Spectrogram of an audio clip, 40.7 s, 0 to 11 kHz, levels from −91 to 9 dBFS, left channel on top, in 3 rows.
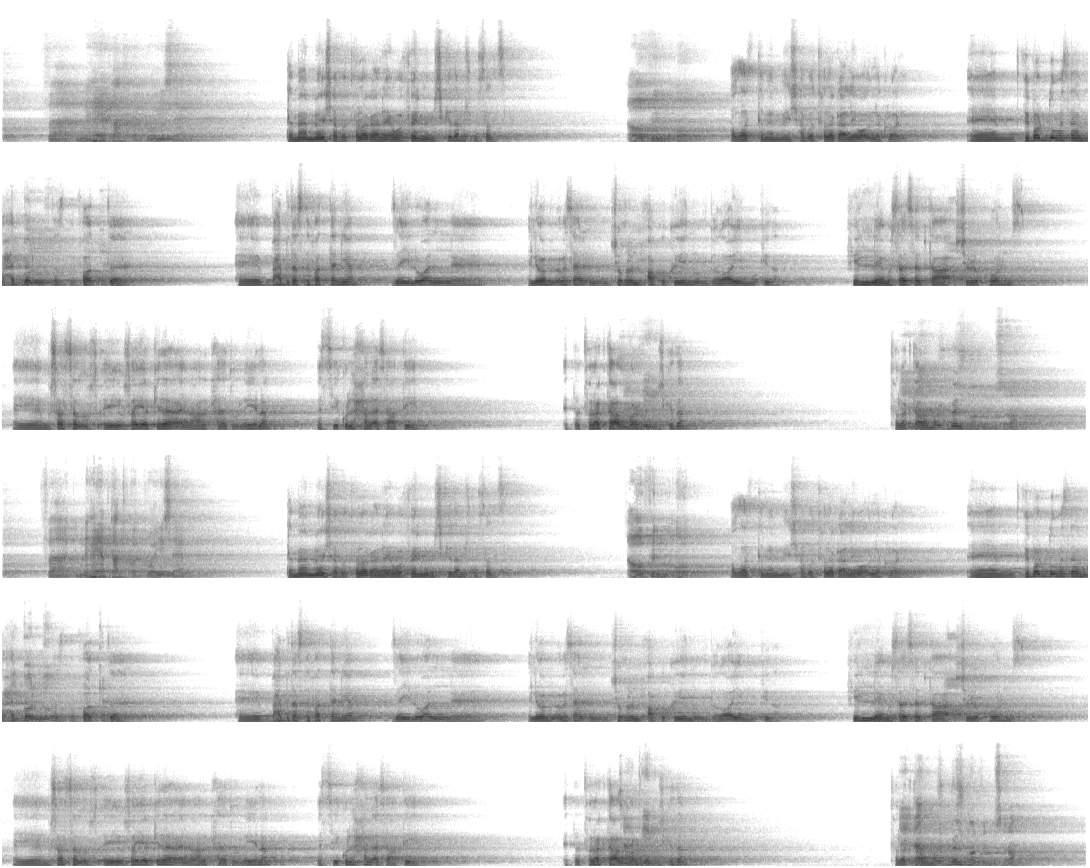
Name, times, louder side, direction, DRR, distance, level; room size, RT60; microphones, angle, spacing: voice 1, 0.5-2.3 7.8-8.6 13.6-14.3 14.6-15.0 25.3-25.6 34.9-35.4 38.4-39.9, right 1 dB, 50° right, 2 dB, 1.2 m, -31 dB
voice 2, 3.6-6.2 9.1-11.3 12.1-14.1 14.6-15.2 16.5-18.0 18.4-19.6 20.2-23.3 24.2-26.3 27.3-30.5 31.1-32.4 34.3-35.7 38.3-39.2, left 2 dB, 15° left, 6 dB, 0.3 m, -22 dB
13.0 x 7.6 x 5.6 m, 2.7 s
head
